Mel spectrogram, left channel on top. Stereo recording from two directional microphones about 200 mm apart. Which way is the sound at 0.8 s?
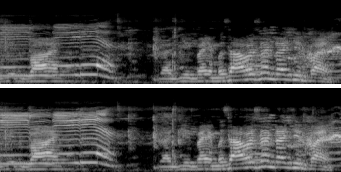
15° right (ahead or behind).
